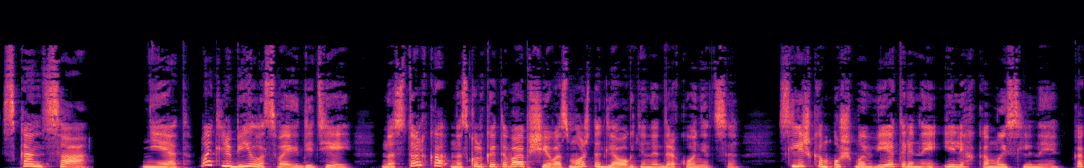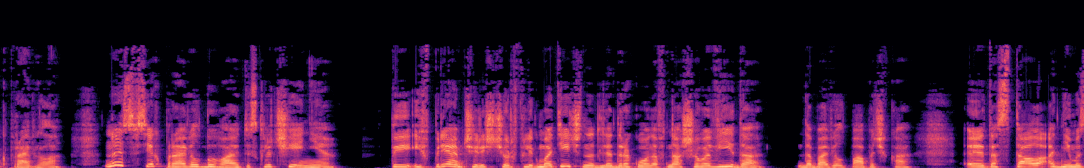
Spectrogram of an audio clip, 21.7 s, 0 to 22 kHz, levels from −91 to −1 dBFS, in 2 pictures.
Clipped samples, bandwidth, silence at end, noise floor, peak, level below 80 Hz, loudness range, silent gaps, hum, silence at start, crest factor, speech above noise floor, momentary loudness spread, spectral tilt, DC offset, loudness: under 0.1%; 17 kHz; 0 s; -71 dBFS; -6 dBFS; -52 dBFS; 2 LU; 0.95-0.99 s; none; 0.05 s; 14 dB; 52 dB; 9 LU; -3.5 dB/octave; under 0.1%; -19 LUFS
